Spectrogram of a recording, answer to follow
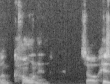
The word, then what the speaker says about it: Conan: to set this straight his name not Conan its Conan it's absolutely pronin based on you know the Irish pronunciation and his girlfriend at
